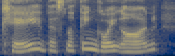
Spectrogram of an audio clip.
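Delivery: ordinary talk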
